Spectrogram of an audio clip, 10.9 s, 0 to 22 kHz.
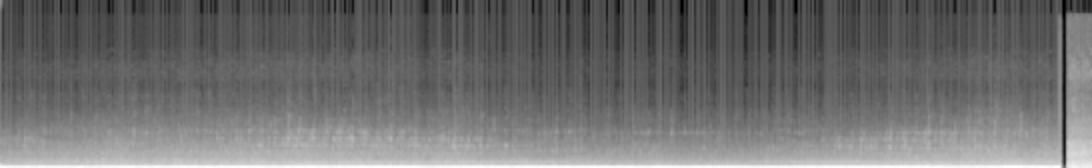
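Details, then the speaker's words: Car just fitted with Autotech 262 cams and new spark plugs, no matching chip yet; steady, even idle with faint lope, no knocks or misses, running smoother than before; normal idle. "Running nice and smooth on this side. Everything is nice and smooth back here."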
